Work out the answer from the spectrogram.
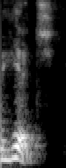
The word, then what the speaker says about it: hitch: it's the last sound the t is silent the T protects the short vowel sound in hitch and the student knew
